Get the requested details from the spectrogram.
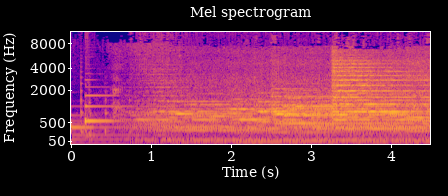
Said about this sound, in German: Glockengeläut in ganz London, Freitagmittag, Punkt 12 Uhr, zu Ehren der verstorbenen Königin Elisabeth II.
